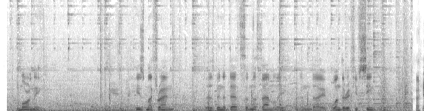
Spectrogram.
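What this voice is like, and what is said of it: Mediocre put-on Russian accent. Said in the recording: “Russian accent ... It's not very good. It's okay. ... he's hiding his New Zealand British accent pretty well”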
